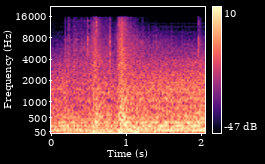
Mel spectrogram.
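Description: An explosion bursts on the ground.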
